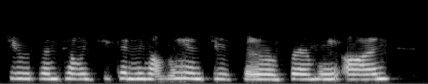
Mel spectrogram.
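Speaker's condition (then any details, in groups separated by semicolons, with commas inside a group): ALS; first symptoms noticed in hand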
